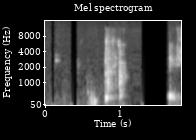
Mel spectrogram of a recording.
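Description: A quick sip of water, a few short wet slurping and swallowing sounds spaced over a couple of seconds, fairly quiet with no talking.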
